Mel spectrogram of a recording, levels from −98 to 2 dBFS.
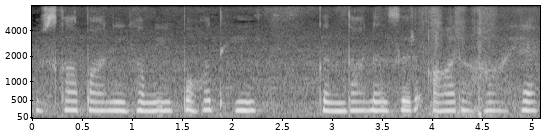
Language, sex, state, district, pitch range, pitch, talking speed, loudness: Hindi, female, Punjab, Fazilka, 225-235 Hz, 230 Hz, 120 wpm, -16 LUFS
